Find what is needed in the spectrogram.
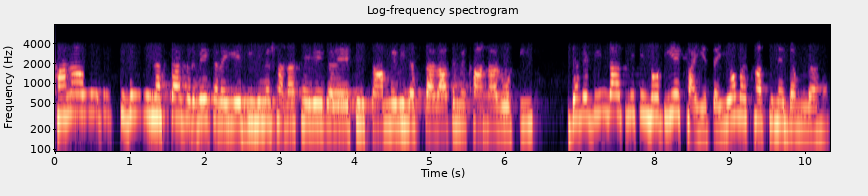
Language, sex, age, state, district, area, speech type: Maithili, female, 18-30, Bihar, Purnia, rural, conversation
